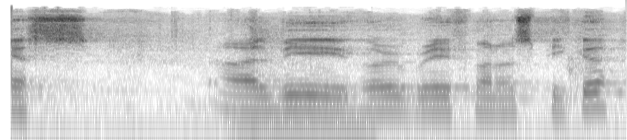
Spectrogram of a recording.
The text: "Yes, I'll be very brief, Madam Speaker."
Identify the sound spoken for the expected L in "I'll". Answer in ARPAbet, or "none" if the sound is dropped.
L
